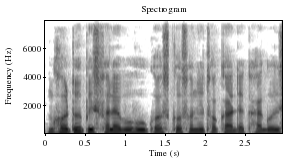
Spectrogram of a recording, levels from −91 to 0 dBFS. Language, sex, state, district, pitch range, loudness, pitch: Assamese, male, Assam, Sonitpur, 110-115 Hz, -16 LUFS, 110 Hz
